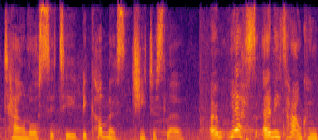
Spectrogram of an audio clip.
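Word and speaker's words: Cittaslow: that mold has cow status um it it's pronounced cheetah slow um and yes we do we are cheetah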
